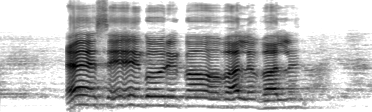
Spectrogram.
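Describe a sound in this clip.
A middle-aged man sings loudly through a microphone.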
